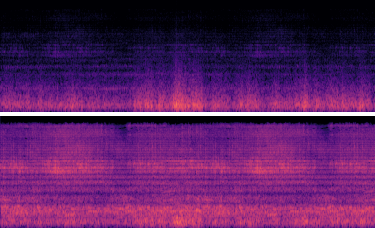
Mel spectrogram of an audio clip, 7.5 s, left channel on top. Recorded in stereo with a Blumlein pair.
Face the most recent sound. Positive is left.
turn(degrees=-45)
